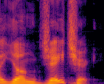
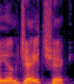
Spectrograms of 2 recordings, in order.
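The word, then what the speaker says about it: Jędrzejczyk: Someone who should have zagged and has a lot of zags in her name is Joanna Young Jacek. You don't pronounce any of the Z's, but they're there.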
